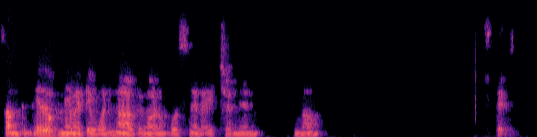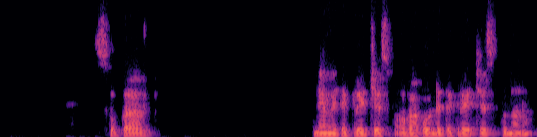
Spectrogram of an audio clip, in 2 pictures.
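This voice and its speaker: A man with a Telugu Indian accent giving a step-by-step software tutorial, mixing in English and often checking understanding with short tag questions. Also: mid-range voice, steady tone, fairly quick, pauses often, husky. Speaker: software instructor. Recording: muffled lo-fi mic, roomy echo.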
